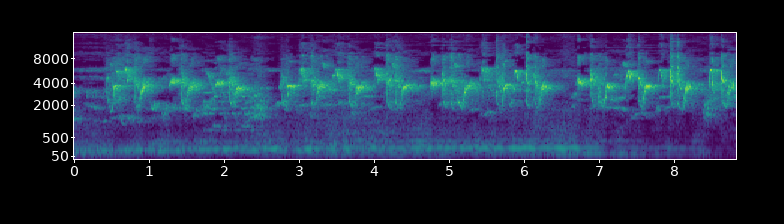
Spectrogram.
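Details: Long-tailed shrike lure song: varied high warbling phrases and chirps repeated in close bursts over a steady low humming background.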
